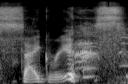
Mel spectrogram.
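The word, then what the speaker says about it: Zagreus: That's not Zag. Zag, my man. I got your name wrong. My name is Sagrias.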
